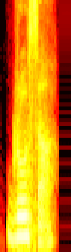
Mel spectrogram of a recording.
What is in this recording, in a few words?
"grocer", Indian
